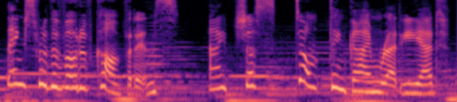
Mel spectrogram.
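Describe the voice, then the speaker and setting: Breezy young lady boss in anime game, high lively voice, teasing, confident. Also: heavily acted. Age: young adult. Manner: breezy, teasing, self-deprecating. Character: confident, playful young woman leading a town organization. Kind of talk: anime-style video game voice acting.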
